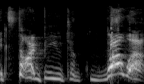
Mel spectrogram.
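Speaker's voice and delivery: mock enraged, loud, furious yelling fit. Retelling a film scene where the father has an outburst: angry outburst. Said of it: "he has this fucking crash out".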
